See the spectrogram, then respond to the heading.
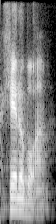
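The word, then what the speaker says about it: Jeroboam: norte que se llama jeroboám rejovot y jeroboám en castellano a veces pronunciar la jota jeroboám pero todo esto recordemos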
